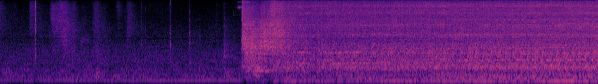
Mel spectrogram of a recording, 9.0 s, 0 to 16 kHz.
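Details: 1959 GMC Napco 4x4 truck with a newly installed Edelbrock/Carter electric-choke carburetor and new exhaust: a short crank, then it catches at once and settles into a steady, even idle with a throaty exhaust. Normal idle, runs healthy.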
